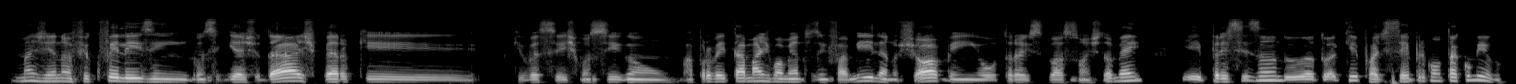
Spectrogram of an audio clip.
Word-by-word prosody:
Imagina, 145 -3 -2
fico 130 - -8
feliz 145 -5 +4
em 125 - -1
conseguir 220 - -4
ajudar. 120 +8 +6
Espero 125 -4 +2
que 110 -4 -5 0.4
que 105 - -13
vocês 110 0 -4
consigam 115 - -3
aproveitar 140 +1 +1
mais 150 0 +1
momentos 135 - -1
em 230 - -1
família, 165 - -1
no 220 0 -6
shopping, 155 +2 +5 0.2
em 215 - -3
outras 110 0 -3
situações 205 - -5
também 170 +6 0 0.4
e 120 -1 0
precisando, 145 - 0
eu 120 - +2
tô - - -1
aqui 190 -1 -1
pode 115 - -1
sempre 160 +4 -2
contar 170 0 0
comigo. 185 - -1
140 Hz, 125 wpm, -23 LUFS, 115-170 Hz, 0.4 s, ajudar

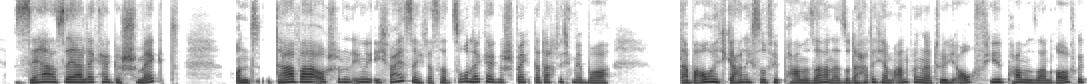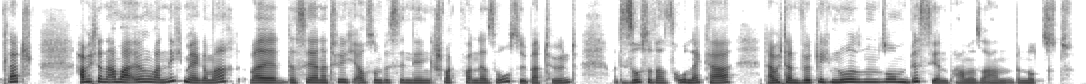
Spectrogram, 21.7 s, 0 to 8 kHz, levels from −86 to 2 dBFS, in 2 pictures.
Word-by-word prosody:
sehr, 215 +7 +2
sehr 230 0 +4
lecker 240 0 -1
geschmeckt. 210 +4 -2 0.6
Und 200 -1 +1
da 240 +3 +3
war 245 -1 +6
auch 235 - 0
schon 235 -1 -3
irgendwie 240 -1 0
ich - - -5
weiß 295 +6 0
nicht, 205 -5 -1
das 185 +2 -6
hat 200 -1 -3
so 260 +3 -1
lecker 260 0 +1
geschmeckt, 230 0 -4
da 215 - -1
dachte 225 +1 -3
ich 225 - -13
mir: 215 -2 -3
„Boah, 190 -1 0 0.7
da 190 - +2
brauche 235 +6 +4
ich 215 - -6
gar 200 +2 +1
nicht 225 -2 -3
so 220 - 0
viel 215 0 -2
Parmesan.“ 200 +1 0
Also, 185 -1 -3
da 185 0 -2
hatte 220 +2 -1
ich 220 - -4
am 200 -1 -2
Anfang 230 0 -1
natürlich 200 0 0
auch 210 +4 0
viel 230 -1 -1
Parmesan 205 -4 0
raufgeklatscht. 235 +7 0 0.4
Habe 230 - +7
ich - - -10
dann 265 -3 +3
aber 230 -2 +5
irgendwann 240 -3 +2
nicht 335 +1 -1
mehr 210 -7 +3
gemacht, 205 +9 -1
weil 200 0 +5
das 205 -1 -5
ja 210 -1 +3
natürlich 210 +2 -2
auch 205 - -1
so 205 - -3
'n 200 - -1
bisschen 205 -1 -5
den 190 -1 -2
Geschmack 205 +2 -3
von 185 0 -2
der 180 -1 0
Soße 270 - -2
übertönt. 170 +5 -3 0.3
Und - - -12
die 170 - -5
Soße 220 +3 +2
war 190 - -1
so 190 +5 -2
lecker, 200 +1 +2 0.3
da - - -4
habe 200 - +5
ich - - -6
dann 195 -3 +2
wirklich 210 +3 +2
nur 235 +3 +4
so 230 - -3
'n 235 0 -1
so 245 0 +1
'n 230 -2 +2
bisschen 245 - 0
Parmesan 165 0 -4
benutzt. 170 - -7
215 Hz, 230 wpm, -23 LUFS, 195-235 Hz, 0.7 s, Habe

